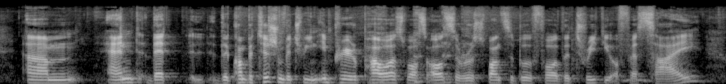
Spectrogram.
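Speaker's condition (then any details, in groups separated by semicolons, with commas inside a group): No condition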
